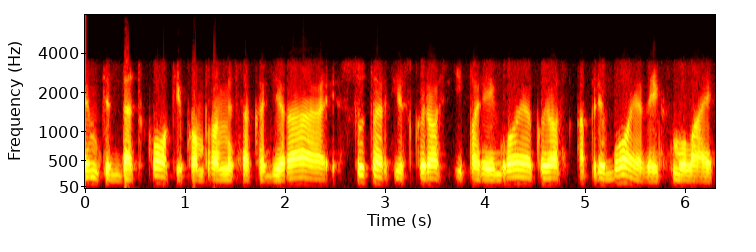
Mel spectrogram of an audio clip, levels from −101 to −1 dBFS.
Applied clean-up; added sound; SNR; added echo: none; none; none; none.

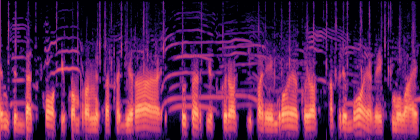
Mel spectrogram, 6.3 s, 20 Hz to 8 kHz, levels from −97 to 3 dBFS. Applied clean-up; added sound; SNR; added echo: classical method spectral subtraction.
